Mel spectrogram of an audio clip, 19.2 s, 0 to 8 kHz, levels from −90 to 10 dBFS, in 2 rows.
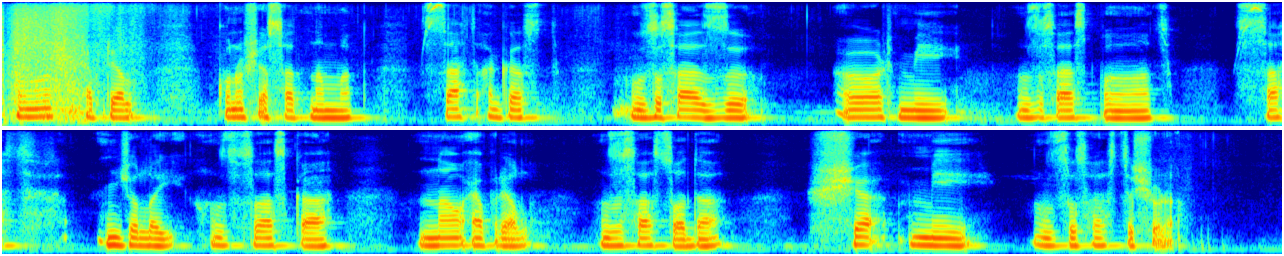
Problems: background sounds at intervals, low volume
